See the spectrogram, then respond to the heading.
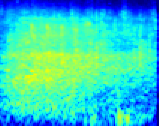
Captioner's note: laughter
